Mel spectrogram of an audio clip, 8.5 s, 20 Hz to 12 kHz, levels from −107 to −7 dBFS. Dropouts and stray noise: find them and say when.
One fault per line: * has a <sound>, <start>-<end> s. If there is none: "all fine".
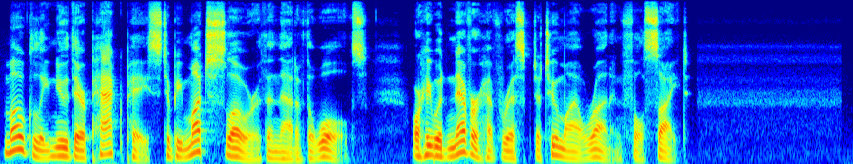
all fine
